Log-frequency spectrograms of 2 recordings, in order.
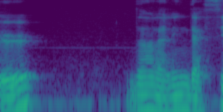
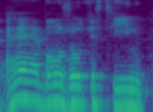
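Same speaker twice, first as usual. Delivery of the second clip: friendly greeting; 5 semitones higher, 3 dB louder than usual. Retold or imitated. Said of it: "vous me dites que vous êtes à Québec".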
